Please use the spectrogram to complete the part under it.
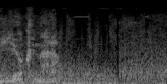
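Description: A man shouts in alarm, close by.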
